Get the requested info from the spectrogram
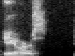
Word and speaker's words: AHARS: Now, all of you guys have said you're with AHARS, so the Advanced Helicopter Rescue School. Did I say that right? AHARS? Yeah.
